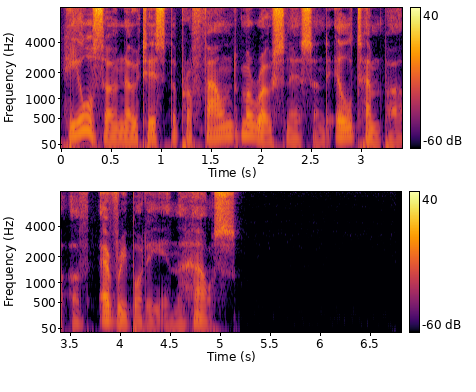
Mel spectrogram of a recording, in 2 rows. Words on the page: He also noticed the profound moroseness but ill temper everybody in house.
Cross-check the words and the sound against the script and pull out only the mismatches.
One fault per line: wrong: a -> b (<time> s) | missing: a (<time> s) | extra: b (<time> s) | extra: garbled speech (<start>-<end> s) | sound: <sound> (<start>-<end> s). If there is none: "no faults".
wrong: but -> and (2.5 s)
extra: of (3.5 s)
extra: the (4.6 s)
